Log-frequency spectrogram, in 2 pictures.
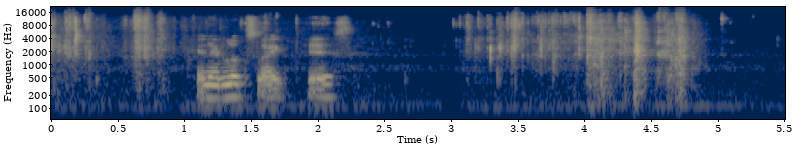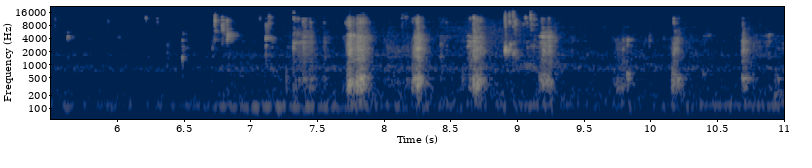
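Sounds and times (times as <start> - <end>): person chewing crunchy snack: 6.7 - 11.0.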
